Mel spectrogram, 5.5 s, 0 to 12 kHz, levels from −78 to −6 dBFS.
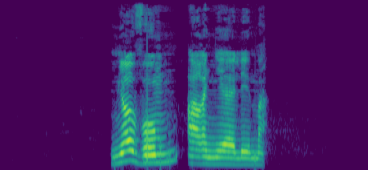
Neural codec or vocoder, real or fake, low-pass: none; real; 10.8 kHz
